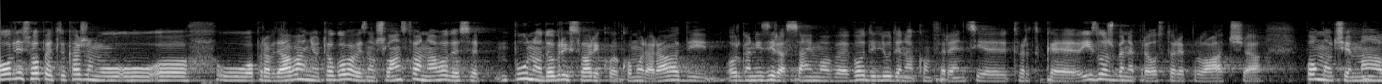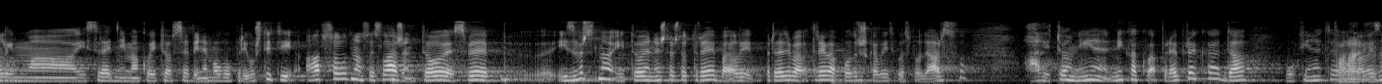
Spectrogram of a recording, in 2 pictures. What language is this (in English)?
Croatian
